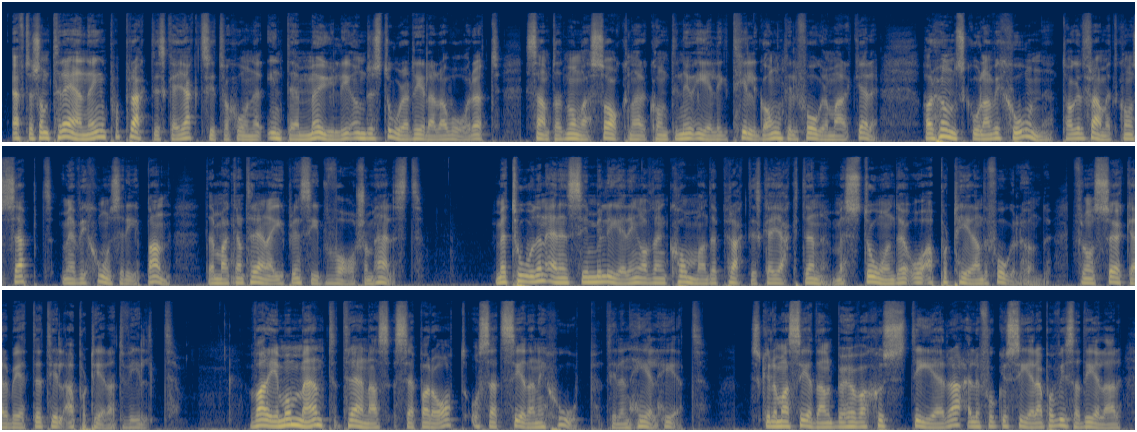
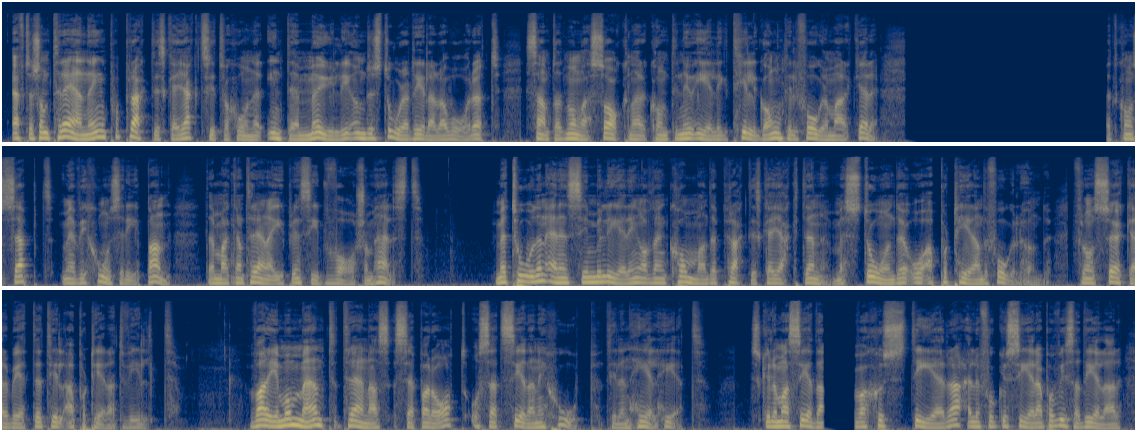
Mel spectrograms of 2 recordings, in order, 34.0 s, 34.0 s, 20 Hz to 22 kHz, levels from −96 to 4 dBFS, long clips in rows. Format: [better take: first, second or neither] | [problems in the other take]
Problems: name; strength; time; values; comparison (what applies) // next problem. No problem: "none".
first | audio cutting out; at 9 s for 2 s and at 31 s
